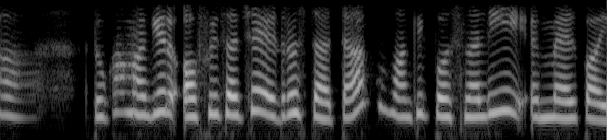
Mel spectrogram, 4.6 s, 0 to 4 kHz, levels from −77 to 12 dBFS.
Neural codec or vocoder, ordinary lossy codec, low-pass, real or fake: codec, 16 kHz, about 1 kbps, DyCAST, with the encoder's durations; none; 3.6 kHz; fake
